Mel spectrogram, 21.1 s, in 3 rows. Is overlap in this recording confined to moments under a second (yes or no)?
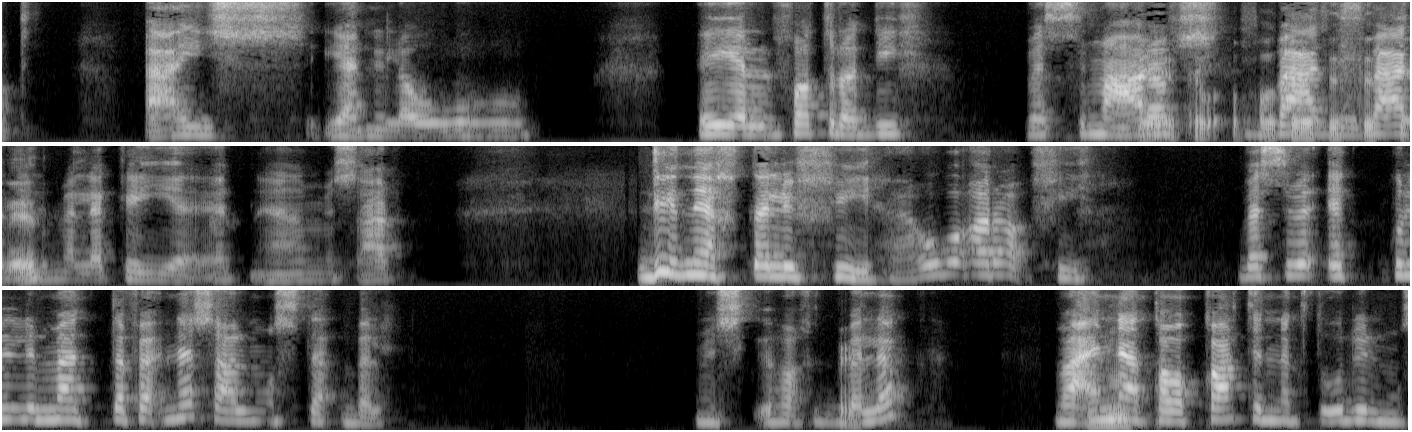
no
